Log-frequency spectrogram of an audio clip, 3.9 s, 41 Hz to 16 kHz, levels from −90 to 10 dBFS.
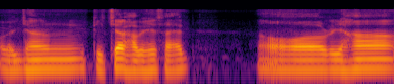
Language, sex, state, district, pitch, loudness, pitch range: Chhattisgarhi, male, Chhattisgarh, Rajnandgaon, 120 Hz, -18 LUFS, 115-125 Hz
